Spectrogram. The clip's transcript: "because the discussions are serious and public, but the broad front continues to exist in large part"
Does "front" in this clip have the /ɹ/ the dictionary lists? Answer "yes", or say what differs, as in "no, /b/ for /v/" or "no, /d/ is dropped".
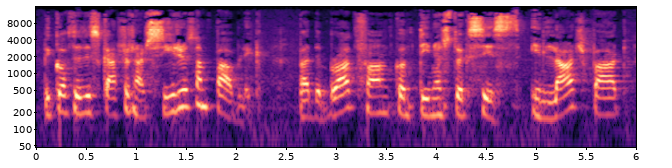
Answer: no, /ɹ/ is dropped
